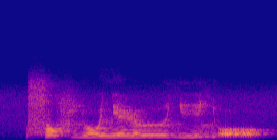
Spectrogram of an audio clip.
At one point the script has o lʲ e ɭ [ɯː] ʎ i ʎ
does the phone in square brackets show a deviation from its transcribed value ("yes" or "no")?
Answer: no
